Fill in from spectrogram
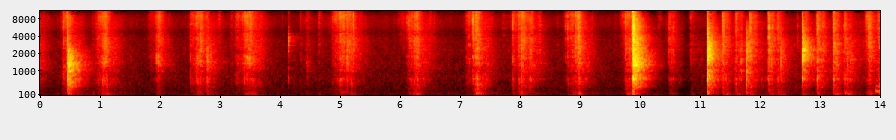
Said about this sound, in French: nous allons commencer par couper l'oignon très finement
